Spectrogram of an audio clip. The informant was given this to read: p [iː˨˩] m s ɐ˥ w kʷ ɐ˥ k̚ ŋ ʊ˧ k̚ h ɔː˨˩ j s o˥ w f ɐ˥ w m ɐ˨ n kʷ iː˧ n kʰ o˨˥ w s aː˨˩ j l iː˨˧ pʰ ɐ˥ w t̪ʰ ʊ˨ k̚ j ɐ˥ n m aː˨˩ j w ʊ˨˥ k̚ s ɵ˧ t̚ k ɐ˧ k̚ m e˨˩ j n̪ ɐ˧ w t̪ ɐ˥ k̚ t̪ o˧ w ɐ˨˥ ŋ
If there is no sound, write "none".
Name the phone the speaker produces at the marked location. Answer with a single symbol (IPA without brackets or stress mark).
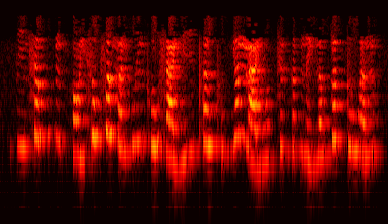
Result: iː˨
